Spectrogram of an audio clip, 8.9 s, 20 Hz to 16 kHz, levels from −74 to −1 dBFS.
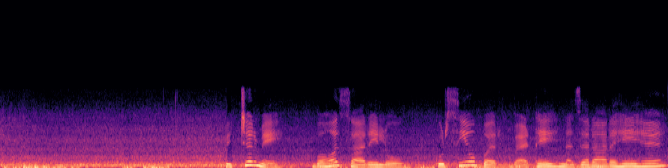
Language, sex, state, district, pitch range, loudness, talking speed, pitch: Hindi, female, Punjab, Kapurthala, 215-285 Hz, -14 LUFS, 80 wpm, 225 Hz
